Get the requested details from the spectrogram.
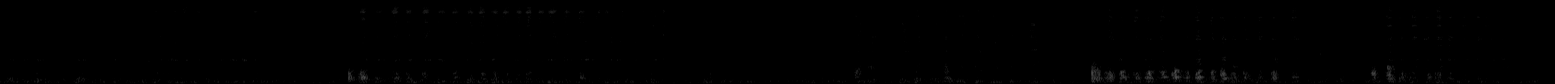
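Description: A green wooden colored pencil tip scratches and rubs across a flat, thin paper coloring page, filling in leaf shapes. Bursts of rapid, bright, scratchy back-and-forth strokes alternate with brief quieter pauses between patches of coloring.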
